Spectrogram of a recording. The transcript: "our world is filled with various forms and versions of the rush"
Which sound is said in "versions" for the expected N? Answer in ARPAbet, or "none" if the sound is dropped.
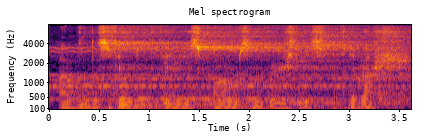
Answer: none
